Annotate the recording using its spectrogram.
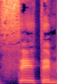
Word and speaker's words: sete: It's very similar, but number seven is double T, sete. And sete meaning thirst is single T. So when you say thirst, you can have a very long E, sete. While when you say number seven, sete, you need to be very short on your E to allow a very long T sound, sette.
